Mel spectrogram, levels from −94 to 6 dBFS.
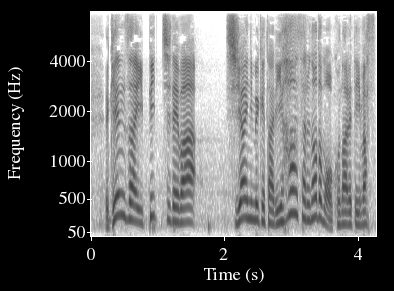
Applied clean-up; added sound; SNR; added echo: none; none; none; none.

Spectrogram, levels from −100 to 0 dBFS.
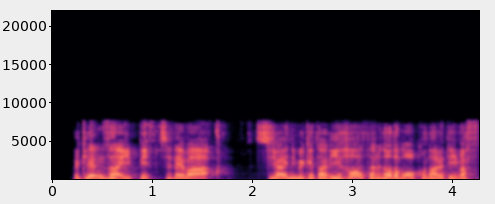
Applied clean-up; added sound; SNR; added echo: neural mask model DeepFilterNet 3.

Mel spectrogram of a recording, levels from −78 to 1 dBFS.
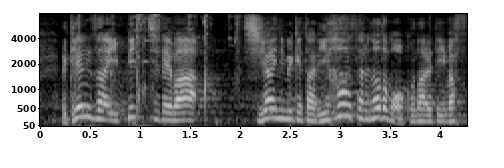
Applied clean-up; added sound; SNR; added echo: none; Shatter; 16 dB; reverberation time 1.5 s.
